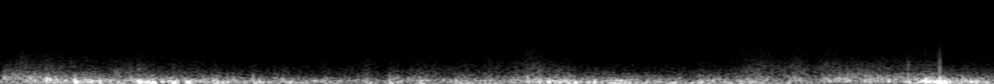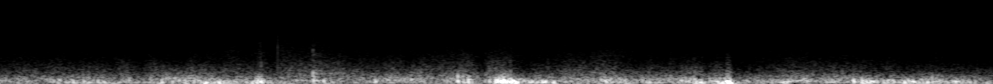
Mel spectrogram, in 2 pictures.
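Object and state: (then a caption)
Faux fur microphone windscreen being scratched. Long nails scratch the sides of a fluffy grey-white synthetic faux fur microphone windscreen. The result is a steady, muffled, low rumbling rustle with no bright content, broken by a few louder, boomy thumps.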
